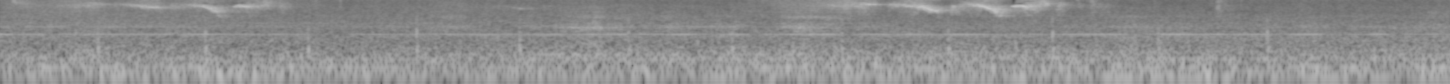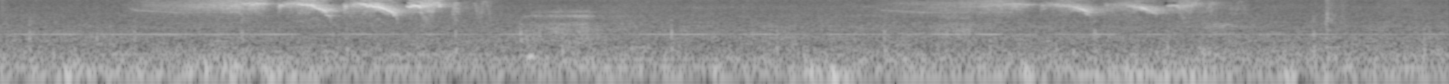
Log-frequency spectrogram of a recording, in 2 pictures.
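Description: A bird calling outdoors in four short runs of high, quickly falling notes, about one run every four seconds, over a faint steady hum.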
